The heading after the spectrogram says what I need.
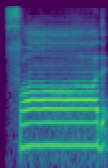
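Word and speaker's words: ص: সদ একই জায়গা থেকে উচ্চারণ হবে একটু মোটা আওয়াজে মুখের ভিতরে বাতাস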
